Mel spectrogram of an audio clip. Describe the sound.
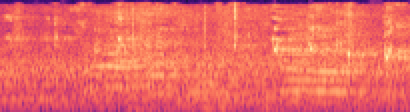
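A basketball is dribbled during an NBA game involving Utah, giving a few sharp, quick bounces in succession beneath a commentator's continuous voice.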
